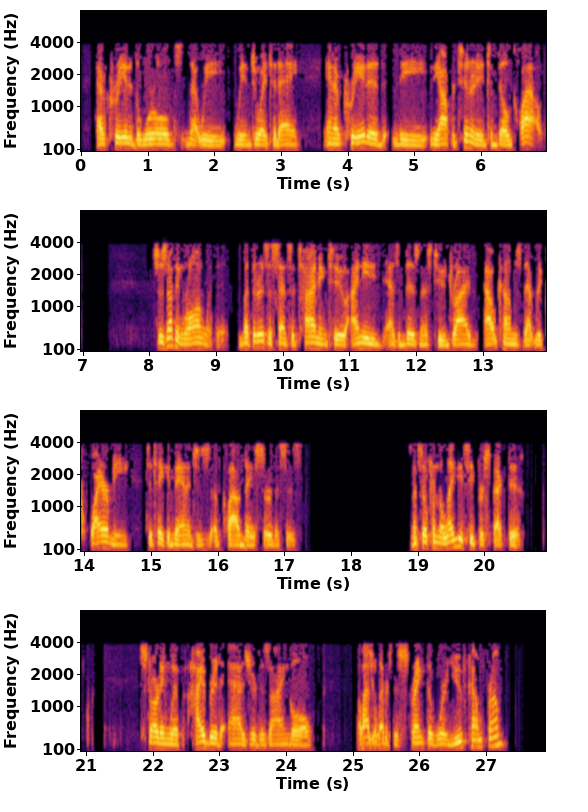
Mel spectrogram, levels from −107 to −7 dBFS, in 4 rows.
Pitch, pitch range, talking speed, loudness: 105 Hz, 100-115 Hz, 155 wpm, -19 LUFS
